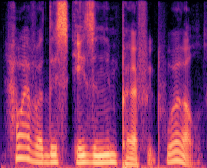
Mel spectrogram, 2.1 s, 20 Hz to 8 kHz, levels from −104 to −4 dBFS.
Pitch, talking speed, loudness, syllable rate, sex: 130 Hz, 175 wpm, -18 LUFS, 5.8 syllables/s, male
